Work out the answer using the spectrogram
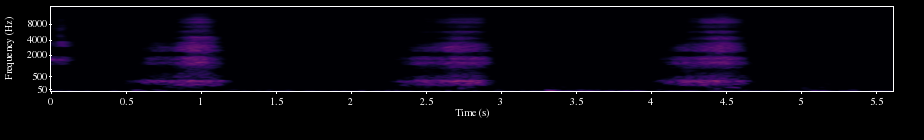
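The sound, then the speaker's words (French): Three long, slow yogic breaths during a pranayama exercise. Each is a loud, airy rush of air, with short quiet pauses between them and no talking. “Expire. Inspire.”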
